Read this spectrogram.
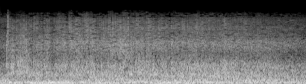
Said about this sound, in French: Une explosion cataclysmique. Un champignon de fumée se crée dans le ciel. La force du choc souffle les bâtiments sur plusieurs dizaines de mètres. Les vitres volent en éclats dans presque toute la ville.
